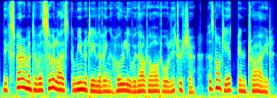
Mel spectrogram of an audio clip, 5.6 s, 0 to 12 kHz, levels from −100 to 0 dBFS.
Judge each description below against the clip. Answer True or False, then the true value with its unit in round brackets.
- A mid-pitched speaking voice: True (180 Hz)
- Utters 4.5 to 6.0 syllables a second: False (6.5 syllables/s)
